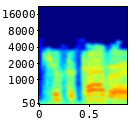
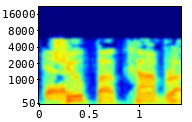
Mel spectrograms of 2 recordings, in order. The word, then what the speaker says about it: chupacabra: Uh one thing about the uh Chuka, if I'm pronouncing that right, Chupacabra, sir. Say it. Say it. Say let me hear you. Chupacabra.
